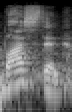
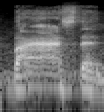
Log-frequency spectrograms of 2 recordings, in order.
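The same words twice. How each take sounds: First: Said in the usual way. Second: Mock Boston accent with a broad, stretched a; Boston accent, long flattened first vowel. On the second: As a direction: imitate a Bostonian saying the city's name. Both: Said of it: "they talk like that".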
